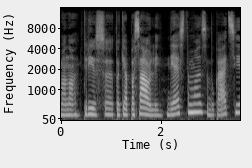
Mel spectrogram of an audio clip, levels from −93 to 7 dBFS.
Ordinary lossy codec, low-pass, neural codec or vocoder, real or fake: MP3, 64 kbps; 14.4 kHz; autoencoder, 48 kHz, 128 numbers a frame, DAC-VAE, trained on Japanese speech; fake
